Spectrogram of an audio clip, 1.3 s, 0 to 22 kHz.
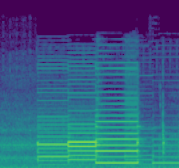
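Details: DJI Phantom 4 drone powering up after its camera plate was replaced: a bright, familiar chime of electronic notes stepping down in pitch as the gimbal aligns itself; a normal start-up.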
